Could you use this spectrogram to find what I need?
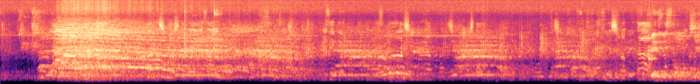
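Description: A crowd of spectators murmurs in a large echoing hall.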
